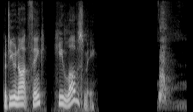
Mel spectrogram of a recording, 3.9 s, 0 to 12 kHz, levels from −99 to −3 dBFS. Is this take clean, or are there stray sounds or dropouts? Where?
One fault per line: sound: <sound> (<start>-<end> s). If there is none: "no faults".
sound: bark (3.1-3.7 s)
